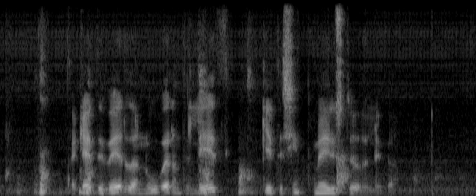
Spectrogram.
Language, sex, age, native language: Icelandic, male, 40-49, Icelandic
